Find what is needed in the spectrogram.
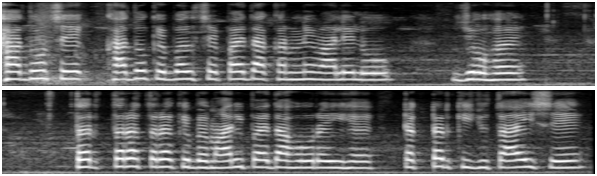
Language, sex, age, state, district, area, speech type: Hindi, female, 60+, Uttar Pradesh, Prayagraj, urban, spontaneous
